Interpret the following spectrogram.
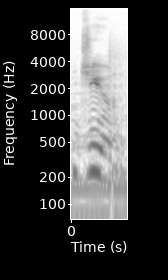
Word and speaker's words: Jun: me in the comments that her name is pronounced june so that's what i'm gonna go with don't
